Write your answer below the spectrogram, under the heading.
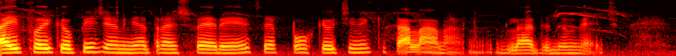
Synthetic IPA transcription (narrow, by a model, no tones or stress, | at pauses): aifojʊkɪewpid͡ʒiɐmĩɲɐt̪ɾɐ̃sfeɾẽsjɐpoɾkeewt͡ʃĩɲɐkɪt̪a̰lanɐ̰lad̪ʊd̪ʊmɛ̰d͡ʒikʊ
